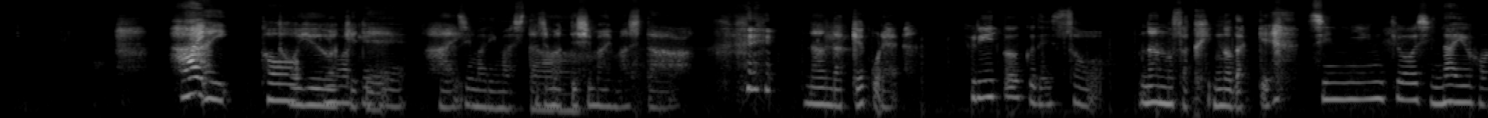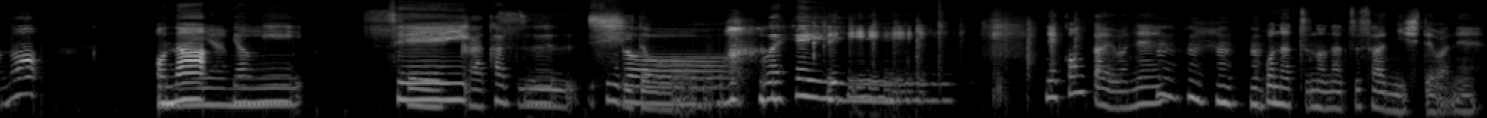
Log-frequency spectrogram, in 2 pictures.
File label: FreeTalk, ASMR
